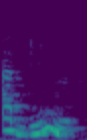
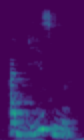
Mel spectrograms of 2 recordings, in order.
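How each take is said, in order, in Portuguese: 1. É dito sem som de S antes do M. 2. É dito com som de S antes do M.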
